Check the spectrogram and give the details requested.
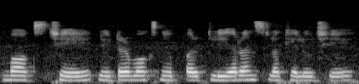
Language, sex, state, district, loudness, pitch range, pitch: Gujarati, female, Gujarat, Valsad, -15 LUFS, 190-200 Hz, 195 Hz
